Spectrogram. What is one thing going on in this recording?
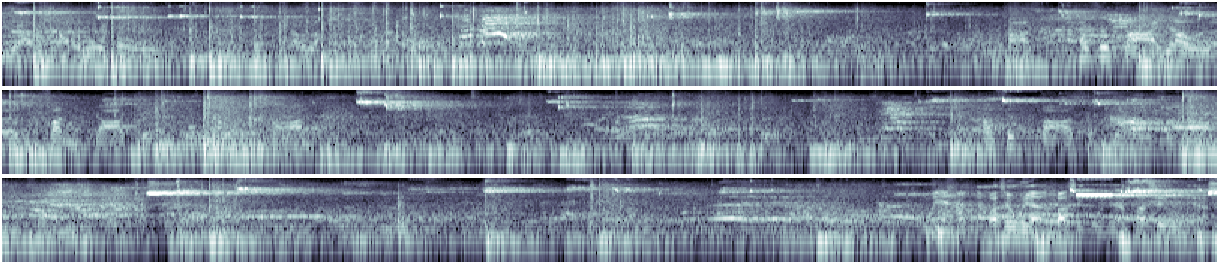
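A basketball bounces on a hardwood floor in a large echoing hall.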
